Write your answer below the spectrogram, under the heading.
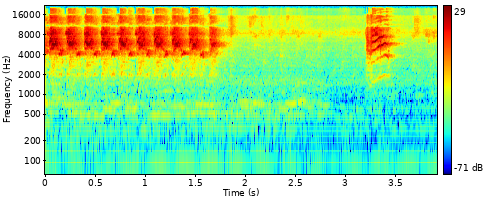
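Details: Little spiderhunter (sogon or sogok ontong) in a lure recording: about a dozen evenly spaced, piercing high notes delivered quickly, then a lull with faint low background rumble and one harsh, slurred note.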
